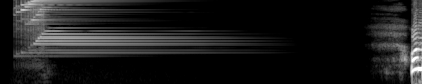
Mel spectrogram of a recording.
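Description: Intro sound effect: a bright, sparkly chime that sweeps quickly upward, then rings on and fades out over about two seconds.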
